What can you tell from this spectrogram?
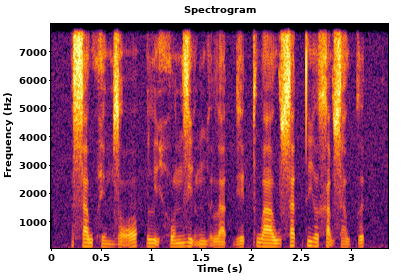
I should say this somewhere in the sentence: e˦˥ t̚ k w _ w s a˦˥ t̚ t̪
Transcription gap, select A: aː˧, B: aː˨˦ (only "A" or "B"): A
